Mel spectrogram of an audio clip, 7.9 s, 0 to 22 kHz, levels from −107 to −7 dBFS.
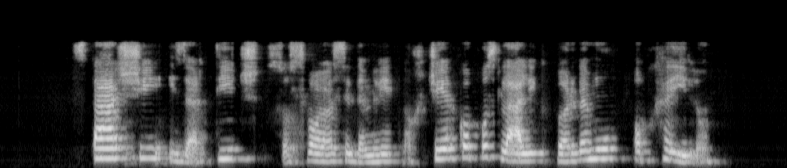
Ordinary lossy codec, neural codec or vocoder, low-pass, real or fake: none; codec, 16 kHz, 16 kbps, FreqCodec, smaller model; none; fake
